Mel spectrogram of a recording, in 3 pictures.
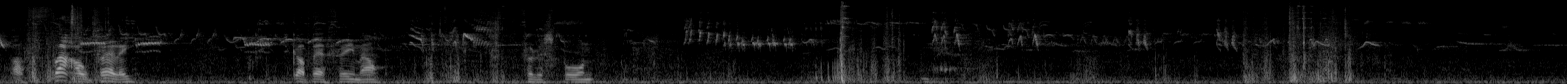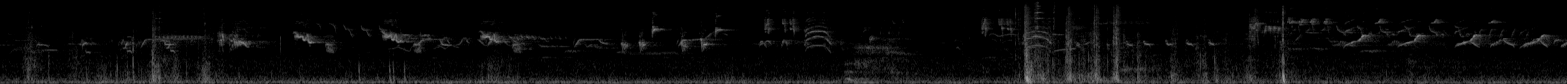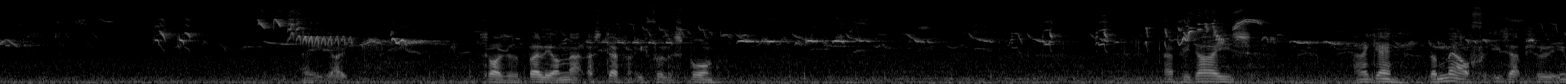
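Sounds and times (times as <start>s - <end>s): birds chirping: 0.0s - 47.0s
knocks or rustles: 25.8s - 28.7s.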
